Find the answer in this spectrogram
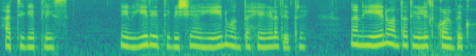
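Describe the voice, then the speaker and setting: A woman narrator voicing a concerned young man who gently but firmly questions his sister-in-law. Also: mid-range voice, level tone, moderate pace, natural voice. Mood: pleading. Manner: soothing, insistent questioning.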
